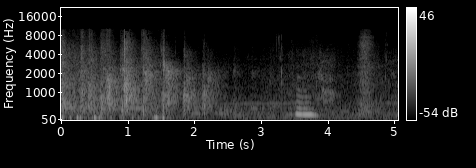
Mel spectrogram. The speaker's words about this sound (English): Please could you give her a warm round of applause?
